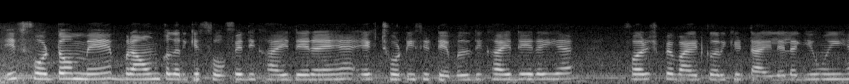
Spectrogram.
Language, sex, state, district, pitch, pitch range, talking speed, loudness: Hindi, female, Haryana, Rohtak, 235 Hz, 225-245 Hz, 200 wpm, -17 LUFS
